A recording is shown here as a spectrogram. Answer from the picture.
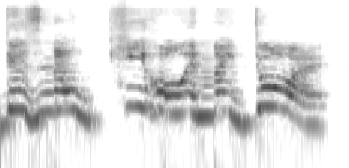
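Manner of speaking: high, furious, bloody-murder scream. Retelling an angry line from a scene: imitating Martha screaming. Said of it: "screams it".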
